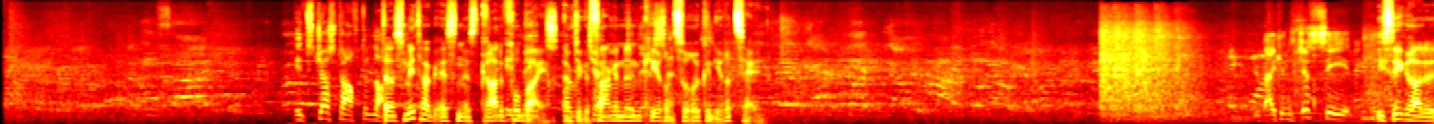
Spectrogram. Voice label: OFF Overvoice State Prison Indiana; LOFT VOICES

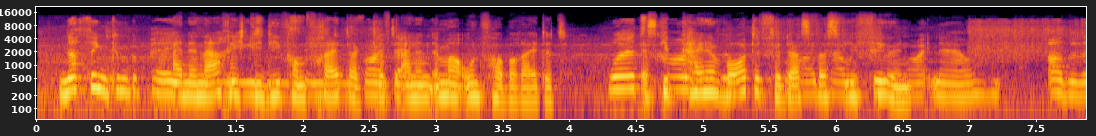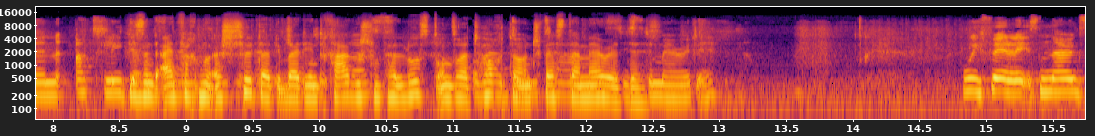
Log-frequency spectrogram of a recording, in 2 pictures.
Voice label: voice over; amanda knox

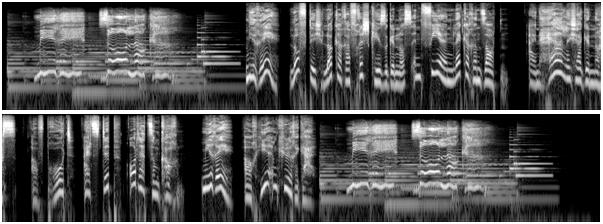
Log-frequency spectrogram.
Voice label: POS Spot

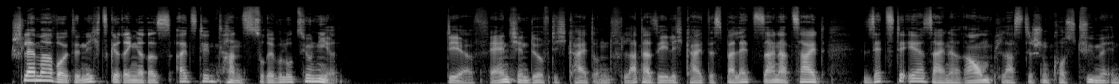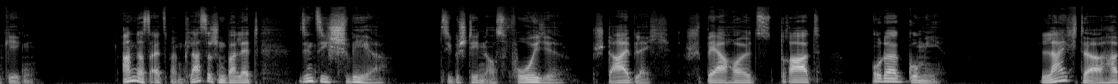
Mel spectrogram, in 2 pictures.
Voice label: Audioguide; Moved by Schlemmer

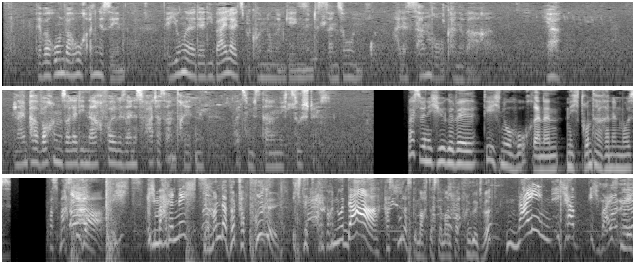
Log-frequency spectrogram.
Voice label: German; Germany

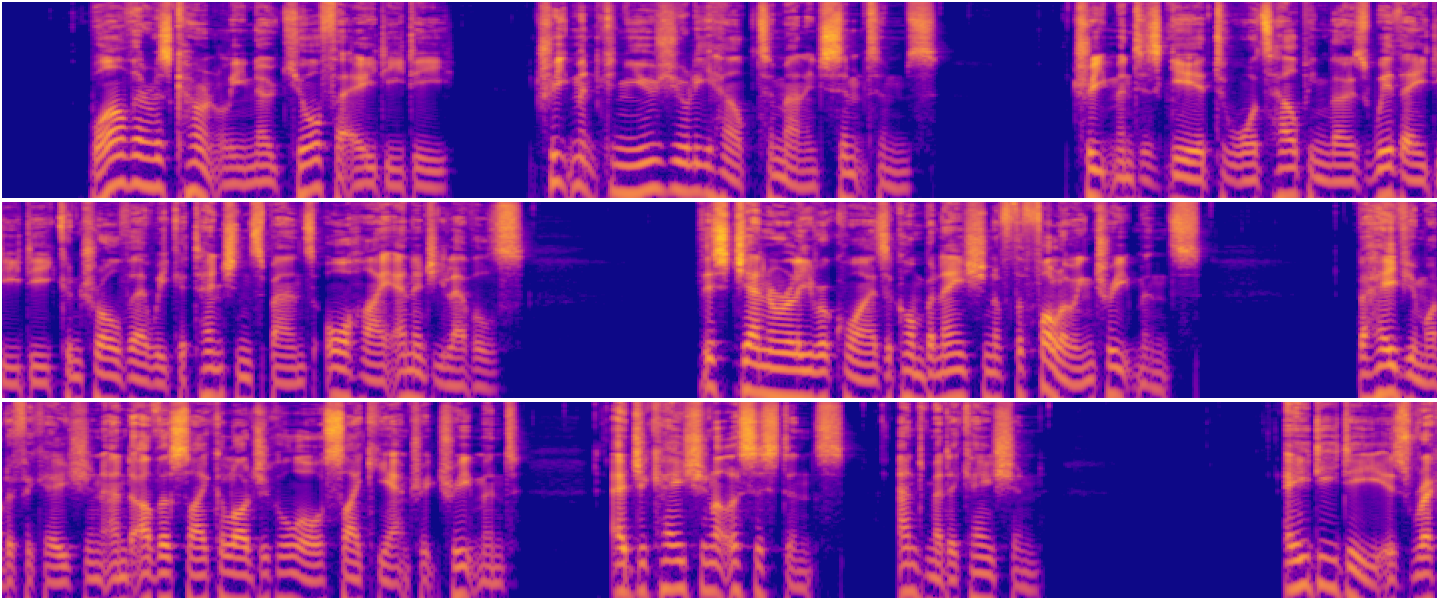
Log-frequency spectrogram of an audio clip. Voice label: factual; LOFT VOICES

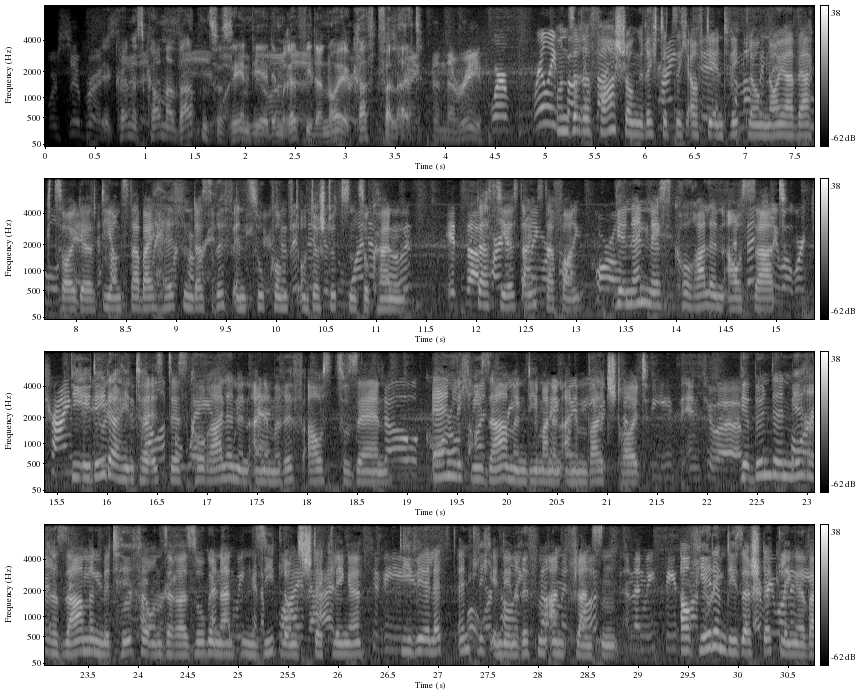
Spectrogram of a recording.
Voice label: Voice Over; Dr. Carly; Down to Earth with Zac Efron; LOFT VOICES

